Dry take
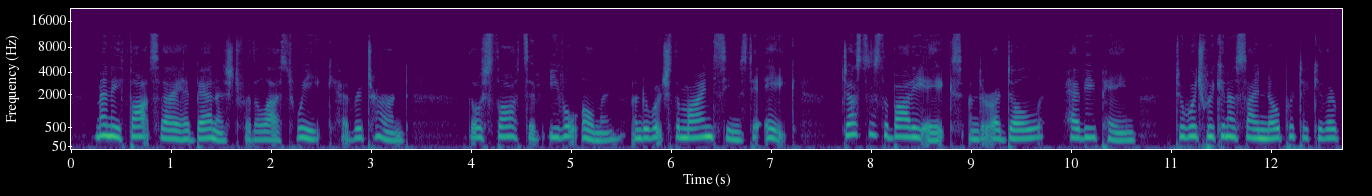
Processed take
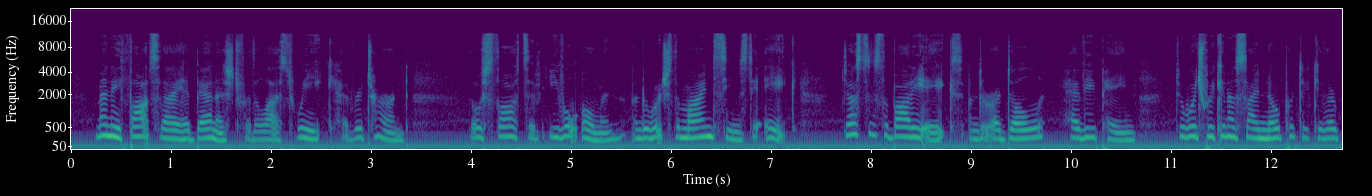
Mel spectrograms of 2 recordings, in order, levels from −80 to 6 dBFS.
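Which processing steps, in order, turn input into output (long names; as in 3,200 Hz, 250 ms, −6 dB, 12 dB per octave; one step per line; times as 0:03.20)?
transient designer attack −4 dB, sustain +8 dB
hum with harmonics 60 Hz, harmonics 6, −46 dBFS −9 dB per octave
bit-depth reduction 10 bits, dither none
level +1.5 dB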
